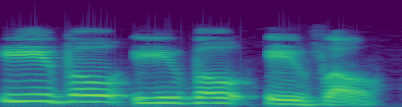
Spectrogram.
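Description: A man voicing a stern, eerie deaf old woman of at least eighty in a storybook reading, with slow, drawn-out, commanding speech. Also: fairly high pitch, animated, dull audio, pitched above the performer's own voice. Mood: amused, sinister.

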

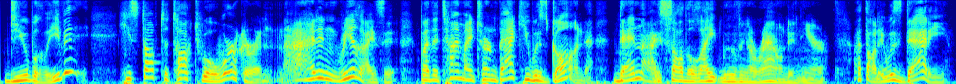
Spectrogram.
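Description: A man's voice: on the high side, huge pitch swings, measured pace, slightly rough, dry recording, clean studio sound, pitched above the performer's own voice, exaggerated voice. A man voicing a bossy, impatient young girl who scolds like a know-it-all in a children's storybook. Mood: scolding, impatient.

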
